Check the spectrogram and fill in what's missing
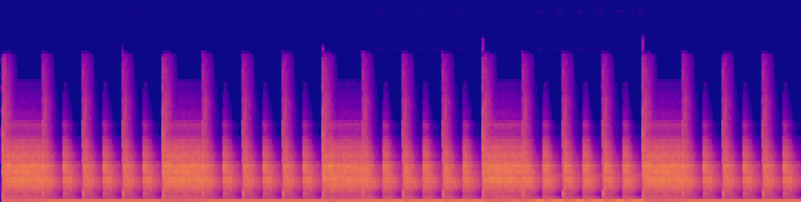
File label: Rhythm guitar exercises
